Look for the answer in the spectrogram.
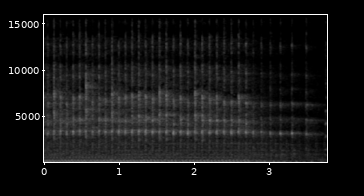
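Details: Cub Cadet Cyclops garden tractor with Kohler 18 twin, cold start after oil change to 10W40, said to be a smoking motor: loud, sharp rapid popping at every firing, rough, tapering as it slows; owner suspects muffler, coil or plug, later finds a blown head gasket.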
